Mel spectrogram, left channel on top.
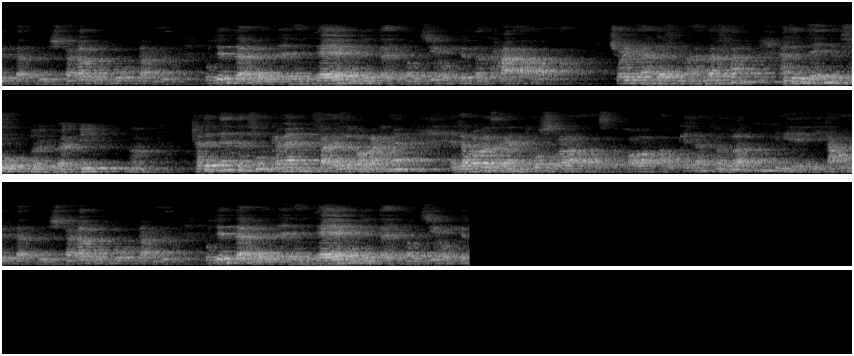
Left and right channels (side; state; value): right; drops out; at 4.7 s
